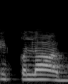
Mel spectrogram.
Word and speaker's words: इक़लाब: ठीक है, इक़लाब, ये कौफ है, इसको मोटा प्रोनाउंस करेंगे।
